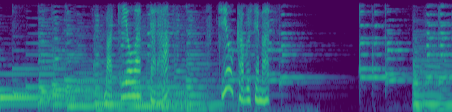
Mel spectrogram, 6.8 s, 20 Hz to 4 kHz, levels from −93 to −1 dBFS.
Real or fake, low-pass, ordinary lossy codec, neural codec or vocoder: real; 3.6 kHz; Opus, 64 kbps; none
